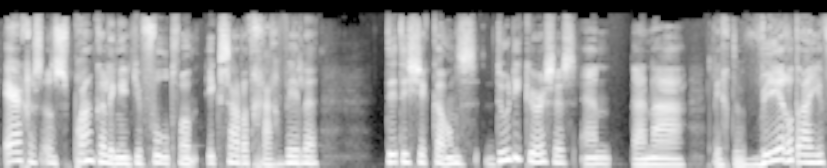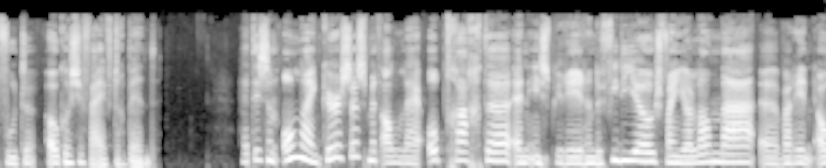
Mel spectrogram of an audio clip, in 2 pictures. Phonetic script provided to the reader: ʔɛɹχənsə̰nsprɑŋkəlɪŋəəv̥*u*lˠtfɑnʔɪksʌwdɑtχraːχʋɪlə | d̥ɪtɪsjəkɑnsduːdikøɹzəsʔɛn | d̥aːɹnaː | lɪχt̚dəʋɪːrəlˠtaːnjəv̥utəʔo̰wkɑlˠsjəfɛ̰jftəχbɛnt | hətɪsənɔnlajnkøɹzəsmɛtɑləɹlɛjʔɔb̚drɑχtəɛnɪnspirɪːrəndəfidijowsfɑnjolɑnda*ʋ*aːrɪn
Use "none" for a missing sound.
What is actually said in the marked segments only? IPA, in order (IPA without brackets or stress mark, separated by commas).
u, ʋ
